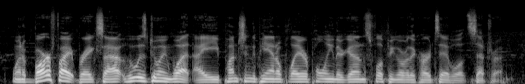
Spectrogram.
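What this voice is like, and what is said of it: Hoarse sore-throat voice. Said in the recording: “I've got a sore throat today.”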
